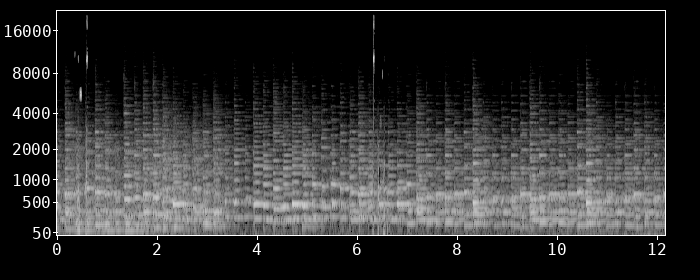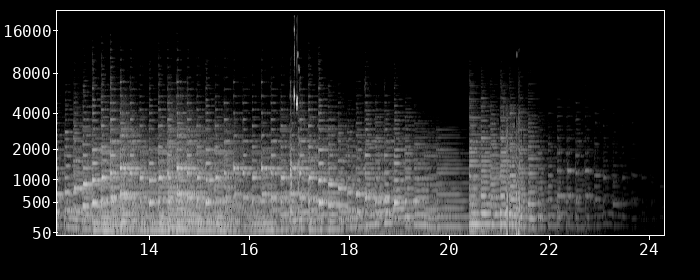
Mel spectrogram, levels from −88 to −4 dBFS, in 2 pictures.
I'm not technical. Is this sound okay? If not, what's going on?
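No. DAB burbling at 0.34–0.63 s, 6.26–6.65 s, 16.76–17.09 s and 21.15–21.51 s: weak digital radio reception let errors slip through, putting brief blips of noise into slices of the music. The gentle fade-out near the end is deliberate.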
